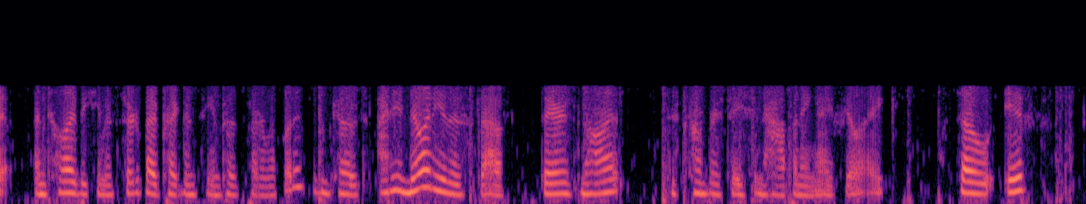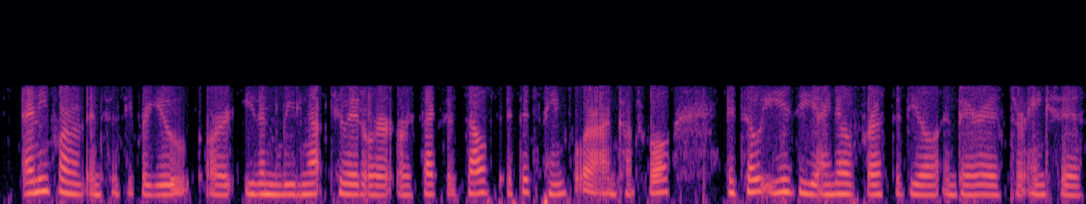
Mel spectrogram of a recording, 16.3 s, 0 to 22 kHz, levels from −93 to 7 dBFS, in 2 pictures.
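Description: Across the whole recording, noise reduction has been pushed far too hard: frequency bands sitting near the estimated noise floor are cut almost to nothing, taking the quieter parts of the speech with them. This overdone noise removal leaves near-silent pauses sprinkled with twinkling specks.

Throughout, the speech has also passed through G.726 ADPCM coding, which sends only a few bits per sample describing the difference from a running prediction. The plainly audible damage points to the 24 kbit/s rate: a harsh, rasping hiss that rises and falls with the voice, with nothing above 3.9 kHz.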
